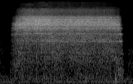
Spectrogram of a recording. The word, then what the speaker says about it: swerve: Now, in this word, there's a V at the end, so it's going to end with a V sound because that E is silent.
